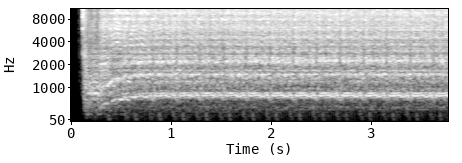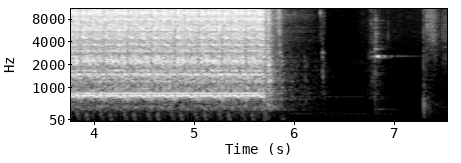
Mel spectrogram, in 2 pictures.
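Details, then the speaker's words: Sears ST/16 garden tractor, long-stored hoarder find with cut fuel line; even starter cranking about 3.5 beats per second with whining drone but never fires; crank no start, owner suspects bad fuel pump. "so i think we've got a bad fuel pump that's probably why they got that line cut"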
